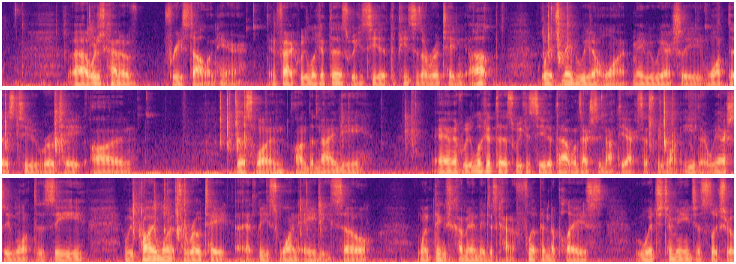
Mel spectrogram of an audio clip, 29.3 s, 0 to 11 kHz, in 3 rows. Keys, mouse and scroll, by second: 0.6 g, 3.1 click, 3.4 middle click, 6.2 click, 7.0 KP_9, 7.2 KP_Enter, 9.1 click, 9.6 KP_0, 10.3 KP_Enter, 11.4 click, 12.5 KP_9, 12.7 KP_Enter, 13.5 middle click, 14.1 g, 15.1 middle click, 17.5 click, 18.2 KP_0, 18.4 KP_Enter, 19.2 click, 21.1 KP_1, 21.5 KP_6, 21.7 KP_Enter, 22.5 middle click, 23.3 g, 25.8 typing.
